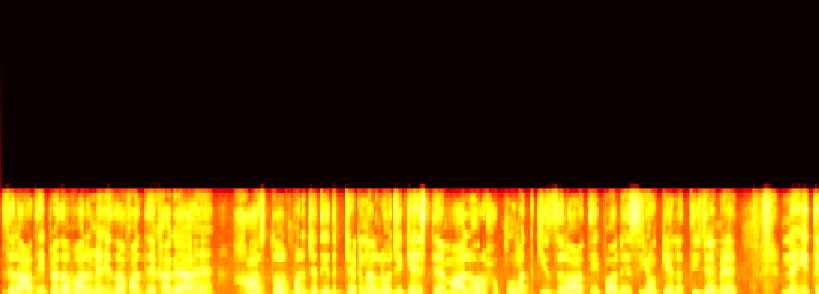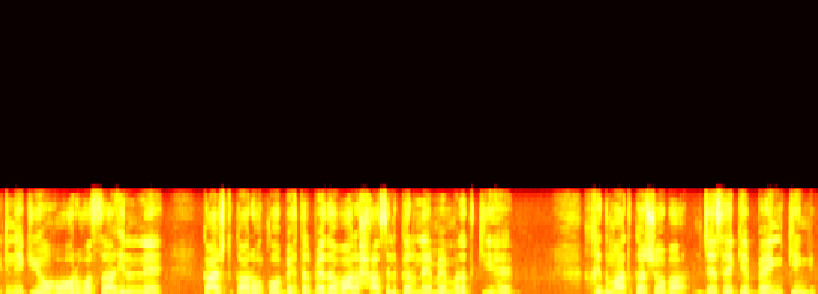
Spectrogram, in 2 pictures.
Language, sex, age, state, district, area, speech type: Urdu, male, 18-30, Uttar Pradesh, Saharanpur, urban, spontaneous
